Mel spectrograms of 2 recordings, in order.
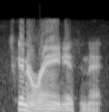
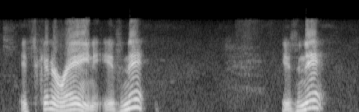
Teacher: if i rise that means it's a real question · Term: pitch change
